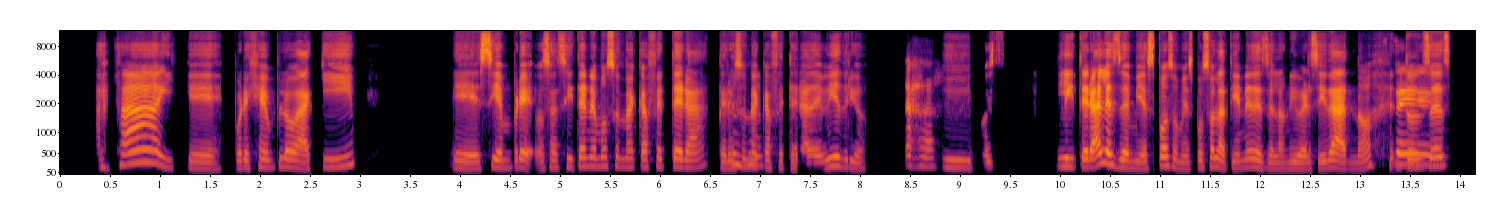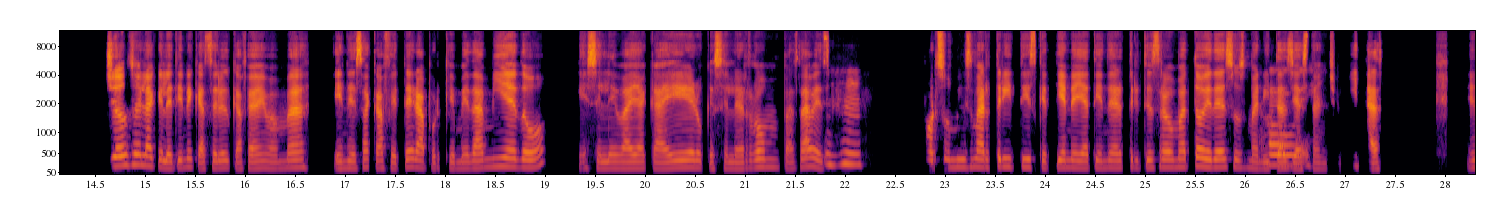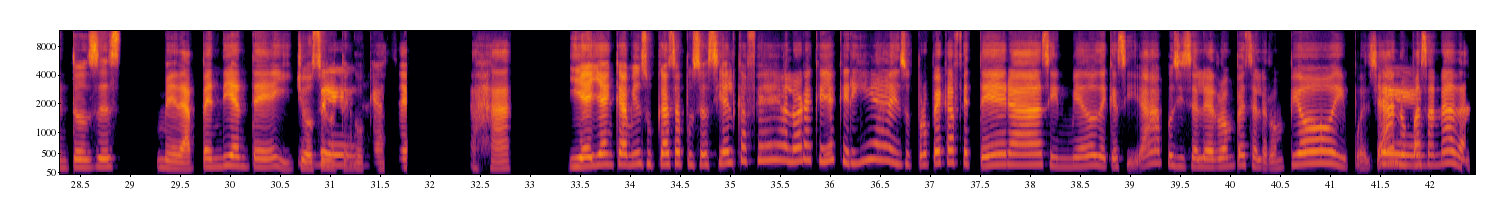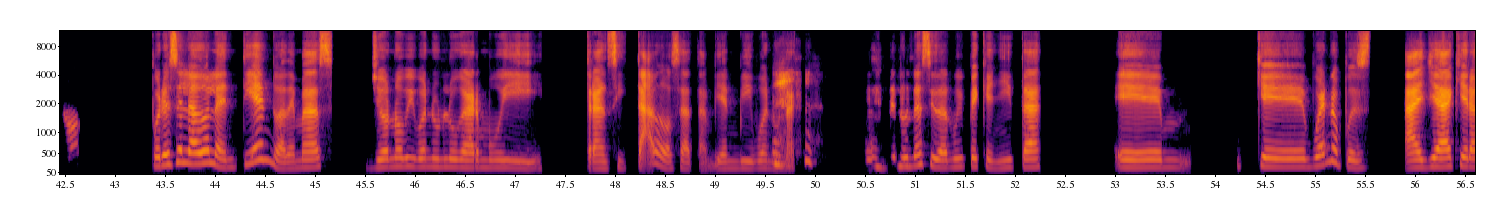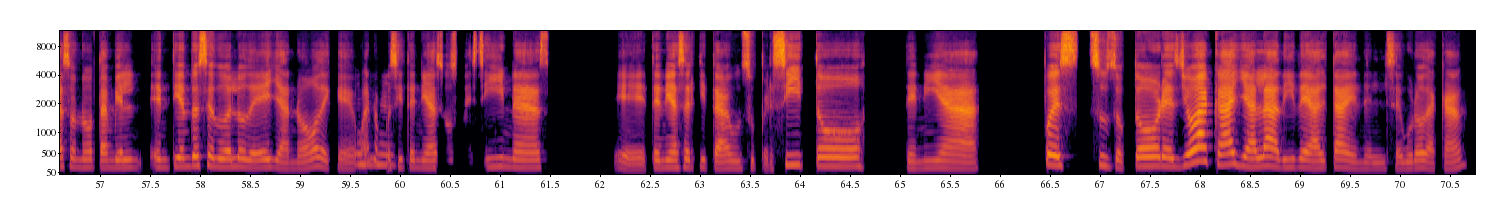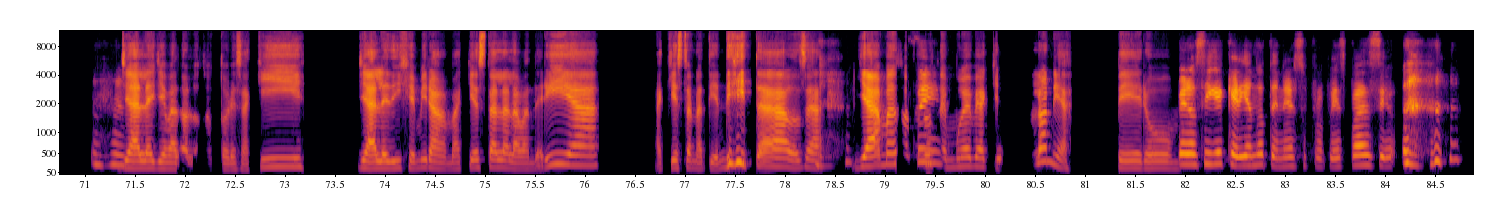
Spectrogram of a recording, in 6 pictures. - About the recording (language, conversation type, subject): Spanish, advice, ¿Cómo te sientes al dejar tu casa y tus recuerdos atrás?
- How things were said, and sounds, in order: chuckle; other background noise; chuckle; chuckle; laughing while speaking: "tiendita"; chuckle; chuckle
